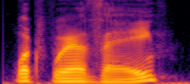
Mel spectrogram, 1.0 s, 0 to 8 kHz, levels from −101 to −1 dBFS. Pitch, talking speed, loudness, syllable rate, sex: 110 Hz, 190 wpm, -17 LUFS, 6.2 syllables/s, male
